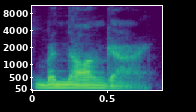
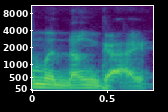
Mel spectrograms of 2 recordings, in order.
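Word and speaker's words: Monangai: It was It was uh told to me that's Manongi. Manongi. Not how I've been saying. Kyle Manungi.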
